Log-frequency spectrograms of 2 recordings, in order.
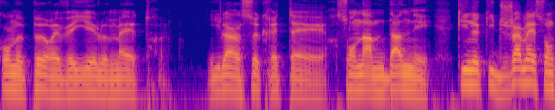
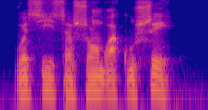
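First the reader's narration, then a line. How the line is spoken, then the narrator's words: Murmuring. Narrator (French): murmura Holmes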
